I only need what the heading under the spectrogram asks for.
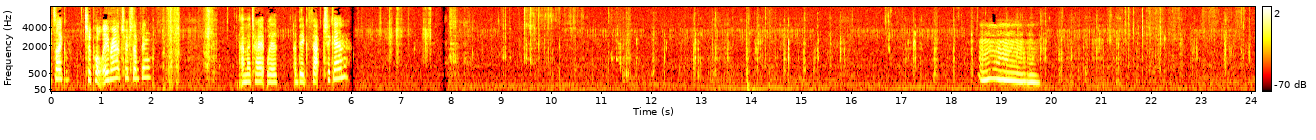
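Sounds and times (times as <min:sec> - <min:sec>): person chewing crispy food: 0:06.5 - 0:24.0.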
